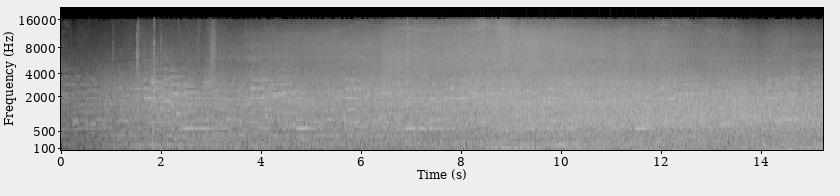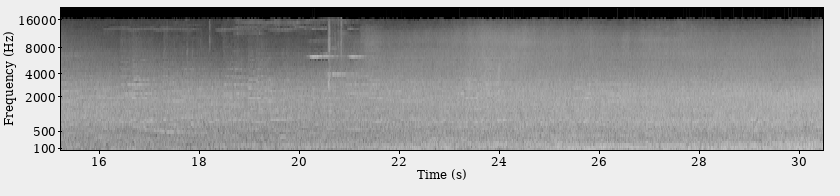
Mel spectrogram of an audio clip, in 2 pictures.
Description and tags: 130216 - AMB EXT -Chapel bells with traffic
Recording made on 16th feb 2013, with Zoom H4n X/y 120º integrated mics.
Hi-pass filtered @ 80Hz. No more processing
More traffic with bells
traffic, street, bells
